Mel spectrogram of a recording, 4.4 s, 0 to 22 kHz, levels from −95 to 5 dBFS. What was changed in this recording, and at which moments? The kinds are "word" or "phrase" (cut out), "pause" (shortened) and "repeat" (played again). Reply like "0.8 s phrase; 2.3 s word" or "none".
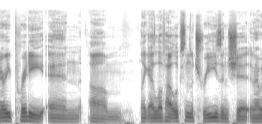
2.2 s pause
